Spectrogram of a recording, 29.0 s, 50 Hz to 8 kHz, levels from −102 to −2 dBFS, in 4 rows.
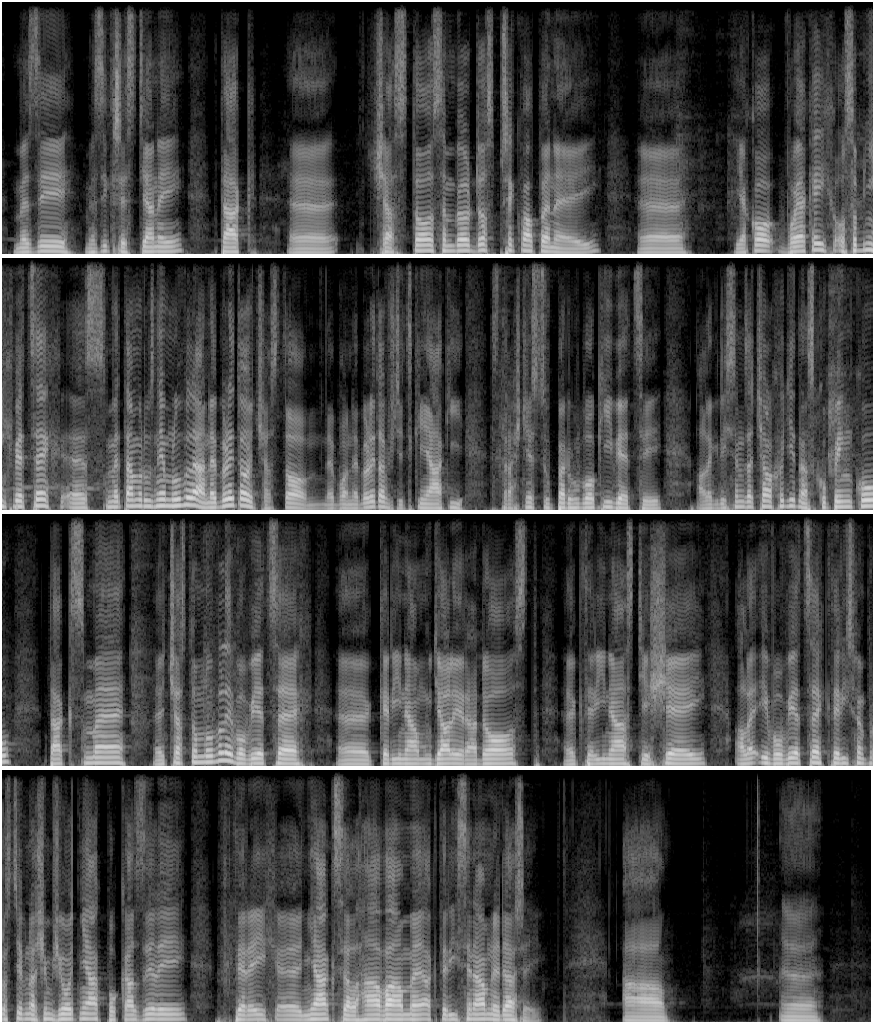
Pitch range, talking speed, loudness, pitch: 125-160 Hz, 165 wpm, -27 LUFS, 140 Hz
